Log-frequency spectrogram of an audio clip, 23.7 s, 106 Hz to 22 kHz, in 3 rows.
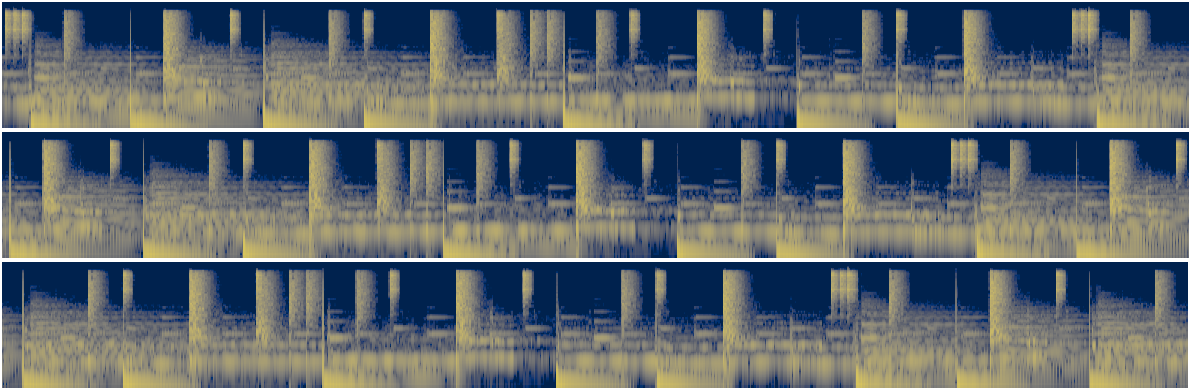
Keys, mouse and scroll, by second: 3.2 click, 4.0-4.3 scroll down 1, 5.5 click, 8.7 1, 9.4 Return, 11.7 click, 13.1-14.8 middle drag, 15.6-20.9 drag, 21.4 2, 22.0 Return, 23.5 click.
